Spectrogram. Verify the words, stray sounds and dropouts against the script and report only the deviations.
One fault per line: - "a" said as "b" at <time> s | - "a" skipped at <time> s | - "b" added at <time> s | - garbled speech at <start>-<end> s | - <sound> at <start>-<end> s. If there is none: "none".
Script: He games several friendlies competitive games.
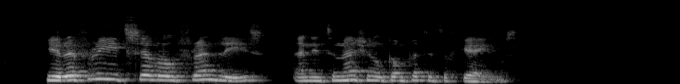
- "games" said as "refereed" at 0.6 s
- "and international" added at 2.9 s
